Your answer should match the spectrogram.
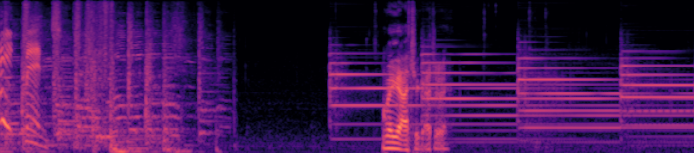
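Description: A multi-note doorbell-style chime jingle rings out in the video game Danganronpa: Trigger Happy Havoc, clear and sustained after a brief silence, following a voice speaking just before it.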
